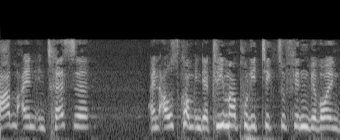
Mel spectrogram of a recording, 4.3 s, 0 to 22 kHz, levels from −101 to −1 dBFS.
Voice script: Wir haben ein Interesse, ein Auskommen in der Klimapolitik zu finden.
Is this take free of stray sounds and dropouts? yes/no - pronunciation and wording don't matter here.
yes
